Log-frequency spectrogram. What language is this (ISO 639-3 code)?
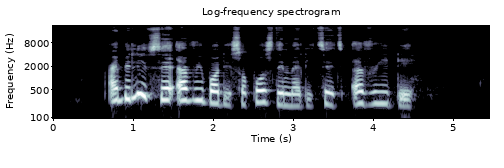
pcm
